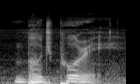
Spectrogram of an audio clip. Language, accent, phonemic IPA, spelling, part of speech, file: English, US, /ˌboʊd͡ʒˈpʊəri/, Bhojpuri, proper noun, En-us-Bhojpuri.ogg
- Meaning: An Indo-Aryan language, spoken primarily in India, Mauritius, Nepal, Fiji, Surinam, Trinidad and Tobago, and Guyana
